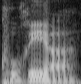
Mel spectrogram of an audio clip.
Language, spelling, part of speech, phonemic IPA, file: German, Korea, proper noun, /koˈʁeːaː/, De-Korea.ogg
- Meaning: Korea (a geographic region in East Asia, consisting of two countries, commonly known as South Korea and North Korea; formerly a single country)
